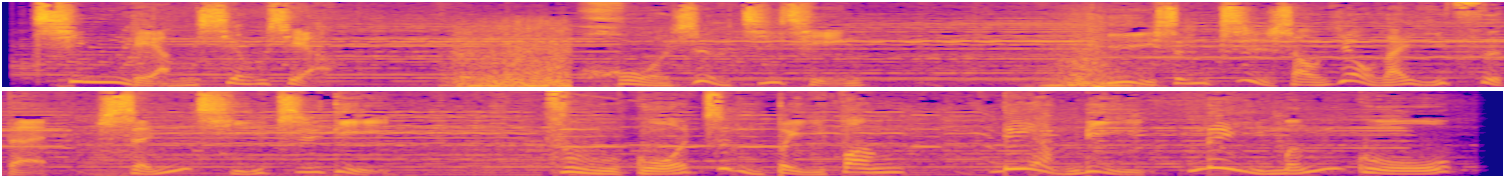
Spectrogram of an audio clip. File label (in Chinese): 宣传片; 内蒙古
